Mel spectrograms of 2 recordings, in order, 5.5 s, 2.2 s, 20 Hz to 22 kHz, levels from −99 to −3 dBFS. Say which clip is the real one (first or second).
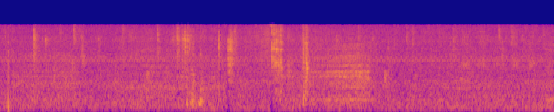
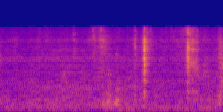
first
